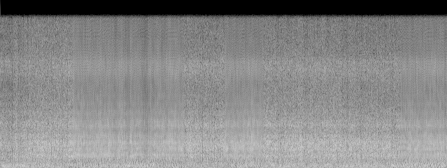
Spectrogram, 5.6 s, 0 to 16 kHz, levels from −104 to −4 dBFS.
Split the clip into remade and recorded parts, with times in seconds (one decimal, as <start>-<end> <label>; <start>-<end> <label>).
0.0-0.9 recorded; 0.9-2.3 remade; 2.3-2.8 recorded; 2.8-3.3 remade; 3.3-5.0 recorded; 5.0-5.6 remade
